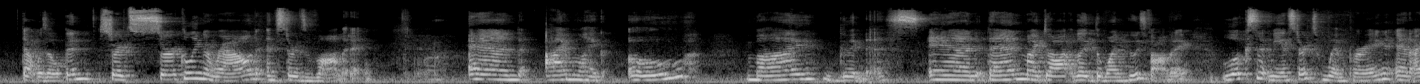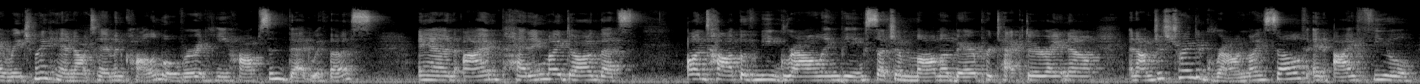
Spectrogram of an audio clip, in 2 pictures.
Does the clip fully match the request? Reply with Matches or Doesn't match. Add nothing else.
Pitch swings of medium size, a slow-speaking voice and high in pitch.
Doesn't match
